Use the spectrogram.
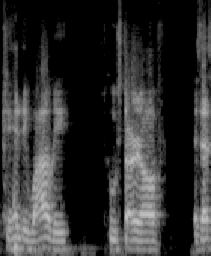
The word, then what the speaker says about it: Kehinde Wiley: We have someone like Kehinde Wiley, who started off, as that's how you say his name.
